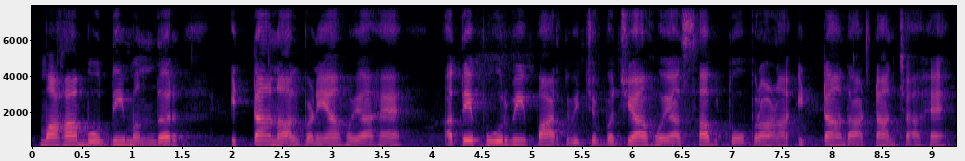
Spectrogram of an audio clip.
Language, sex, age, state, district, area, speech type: Punjabi, female, 45-60, Punjab, Ludhiana, urban, read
